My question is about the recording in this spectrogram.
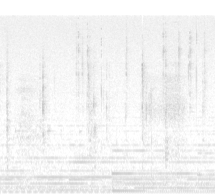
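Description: Faint background music of held, sustained chords that change about two seconds in, with a scatter of light clicks from a computer mouse as edges are selected.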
